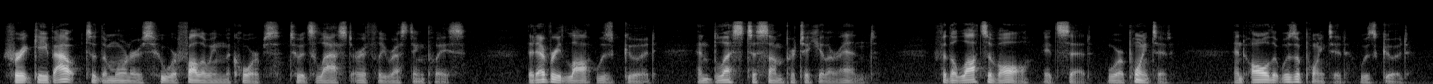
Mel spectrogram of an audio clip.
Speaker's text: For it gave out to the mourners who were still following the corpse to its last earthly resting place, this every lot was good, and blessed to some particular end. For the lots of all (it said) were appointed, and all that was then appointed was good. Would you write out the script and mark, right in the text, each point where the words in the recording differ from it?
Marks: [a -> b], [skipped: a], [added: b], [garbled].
For it gave out to the mourners who were [skipped: still] following the corpse to its last earthly resting place, [this -> that] every lot was good, and blessed to some particular end. For the lots of all (it said) were appointed, and all that was [skipped: then] appointed was good.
